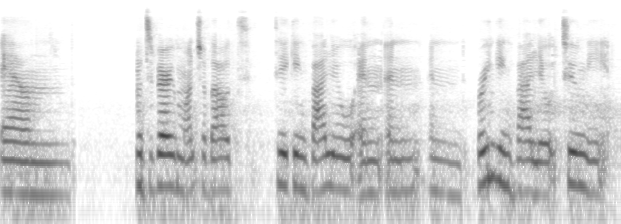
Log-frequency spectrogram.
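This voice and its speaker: A woman's voice: fairly low pitch, steady tone, unhurried, a little mellow, dull audio, a little hiss or hum. A young woman from Greece, talking to camera in a reflective personal vlog, musing aloud with many restarts while she searches for her words. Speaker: vlogger.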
